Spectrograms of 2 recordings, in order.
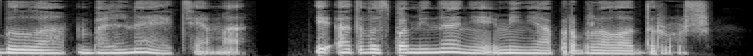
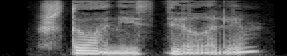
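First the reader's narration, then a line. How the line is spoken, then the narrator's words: Soft, almost tender. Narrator (Russian): спросил мягко, почти ласково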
